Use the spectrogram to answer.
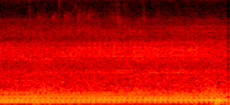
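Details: Steady low engine-like rumble with broadband noise throughout and no animal voice heard.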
